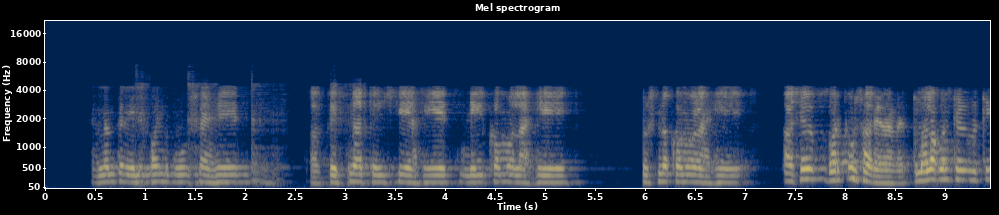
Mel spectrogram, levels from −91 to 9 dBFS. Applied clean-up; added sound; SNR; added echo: neural mask model DeepFilterNet 3.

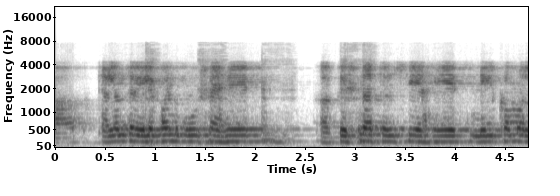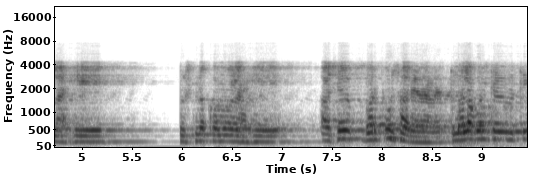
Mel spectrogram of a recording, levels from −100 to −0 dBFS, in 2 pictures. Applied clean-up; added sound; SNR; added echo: neural separator model SepFormer DNS4.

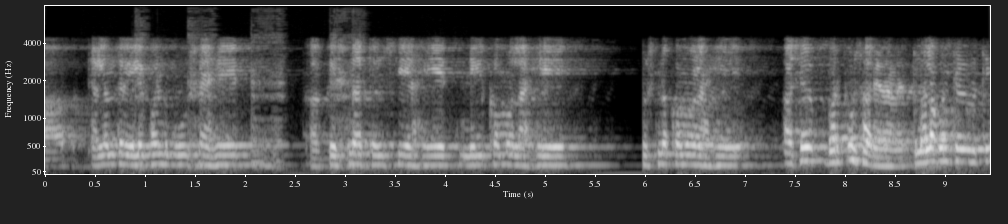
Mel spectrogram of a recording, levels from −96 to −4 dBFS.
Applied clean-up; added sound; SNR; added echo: none; Fart; 20 dB; reverberation time 1.4 s.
